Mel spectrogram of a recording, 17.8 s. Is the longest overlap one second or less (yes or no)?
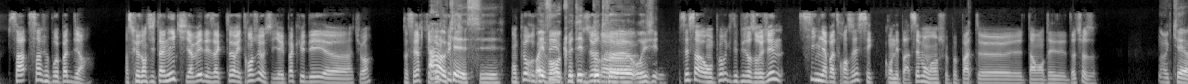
no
